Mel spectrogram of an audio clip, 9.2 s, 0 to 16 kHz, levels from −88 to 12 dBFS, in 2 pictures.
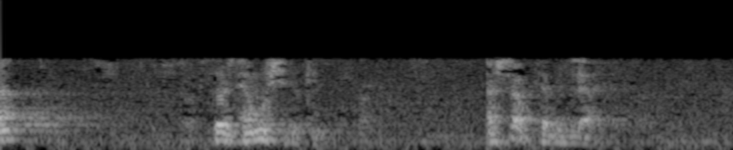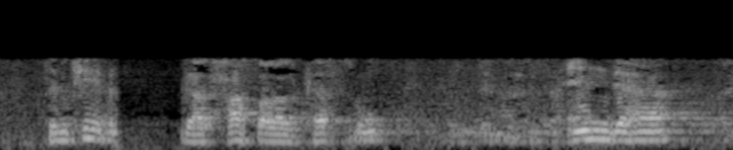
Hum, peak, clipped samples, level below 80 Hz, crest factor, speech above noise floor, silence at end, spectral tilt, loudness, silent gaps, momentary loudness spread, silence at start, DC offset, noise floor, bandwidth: none; -8 dBFS; under 0.1%; -58 dBFS; 18 dB; 23 dB; 0 s; -10.5 dB/octave; -24 LUFS; none; 25 LU; 0 s; under 0.1%; -46 dBFS; 4.3 kHz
